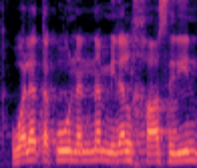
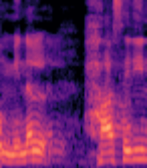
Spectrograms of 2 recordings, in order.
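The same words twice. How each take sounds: First: الْخَاسِرِينَ recited with a rasping throaty kh at the start; proper Quranic kh in الْخَاسِرِينَ; correct recitation. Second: الْحَاسِرِينَ recited with a breathy h, haasireen, with no rasping kh; the reciter's slip, a breathy h in الْحَاسِرِينَ; mistaken recitation. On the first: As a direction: say الْخَاسِرِينَ with the back-of-throat kh, as in khaasireen. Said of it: "کسی قاری نے غلطی سے پڑھ لیا". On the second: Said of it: "کو ... پڑھ لیا". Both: Shown as a demonstration.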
